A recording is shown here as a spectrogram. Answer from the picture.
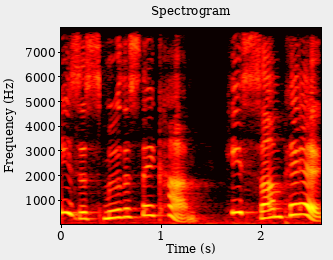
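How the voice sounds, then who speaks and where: A put-on character voice, squeaky and extremely high, at a fairly slow pace. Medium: read story. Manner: agreeable, low-key.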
